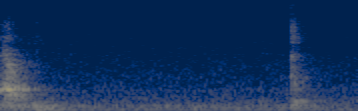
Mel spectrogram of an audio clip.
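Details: Jasper, a bossy English Bulldog, gives a short gruff bark at the start, then a second sharper bark near the three-second mark. A quiet indoor hush fills the pause between them.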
